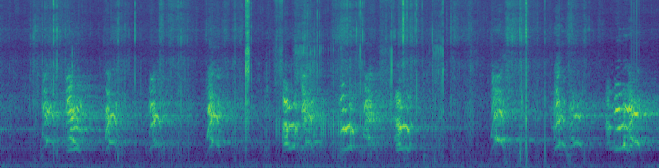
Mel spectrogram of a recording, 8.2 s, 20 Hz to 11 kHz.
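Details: Squirrel-hunting dog in the Pennsylvania woods, 2021, day four of the series, barking steadily: about a dozen rough, clipped barks at uneven intervals of half a second to a second, with nothing else competing.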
